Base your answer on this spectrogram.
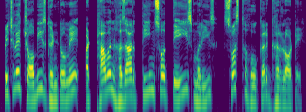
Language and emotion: Hindi, neutral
